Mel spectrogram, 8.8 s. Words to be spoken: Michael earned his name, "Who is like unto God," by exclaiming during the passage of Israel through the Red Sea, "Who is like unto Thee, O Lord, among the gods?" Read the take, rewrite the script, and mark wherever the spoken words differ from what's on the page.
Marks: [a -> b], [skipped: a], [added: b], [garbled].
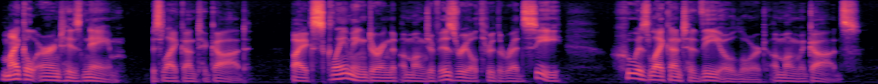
Michael earned his name, [skipped: "Who] is like unto God," by exclaiming during the [passage -> among] of Israel through the Red Sea, "Who is like unto Thee, O Lord, among the gods?"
